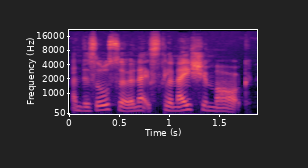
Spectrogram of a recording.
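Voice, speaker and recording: A woman teaching a children's reading lesson, expressively reading aloud and sounding out words slowly. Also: fairly low pitch, a bit bright, no echo. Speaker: phonics teacher.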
